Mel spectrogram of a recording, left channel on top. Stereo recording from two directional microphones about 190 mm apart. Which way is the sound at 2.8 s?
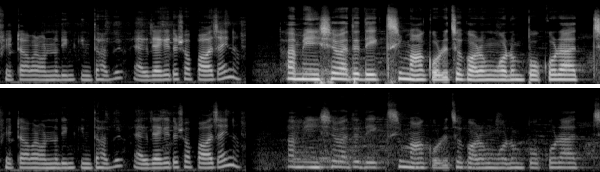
50° left (ahead or behind).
